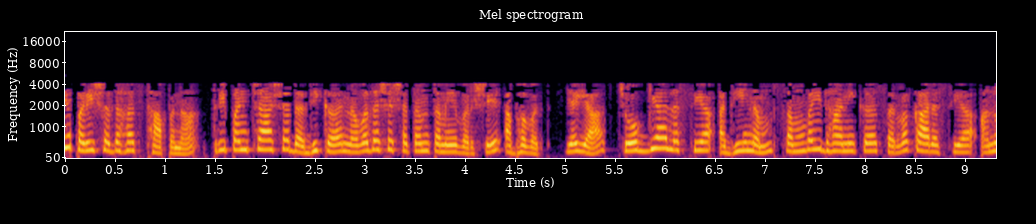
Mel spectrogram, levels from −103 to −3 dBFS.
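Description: Watery, swirling speech with no content above 4 kHz runs through the whole clip, sibilants turning metallic and consonant attacks smeared. The likely cause is heavy MP3 compression, whose fixed treble cut and flickering frequency lines fit a bitrate near 16 kbps.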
